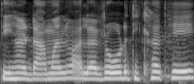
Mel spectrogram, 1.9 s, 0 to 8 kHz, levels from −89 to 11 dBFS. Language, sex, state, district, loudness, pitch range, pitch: Chhattisgarhi, female, Chhattisgarh, Sarguja, -12 LUFS, 200-225 Hz, 210 Hz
